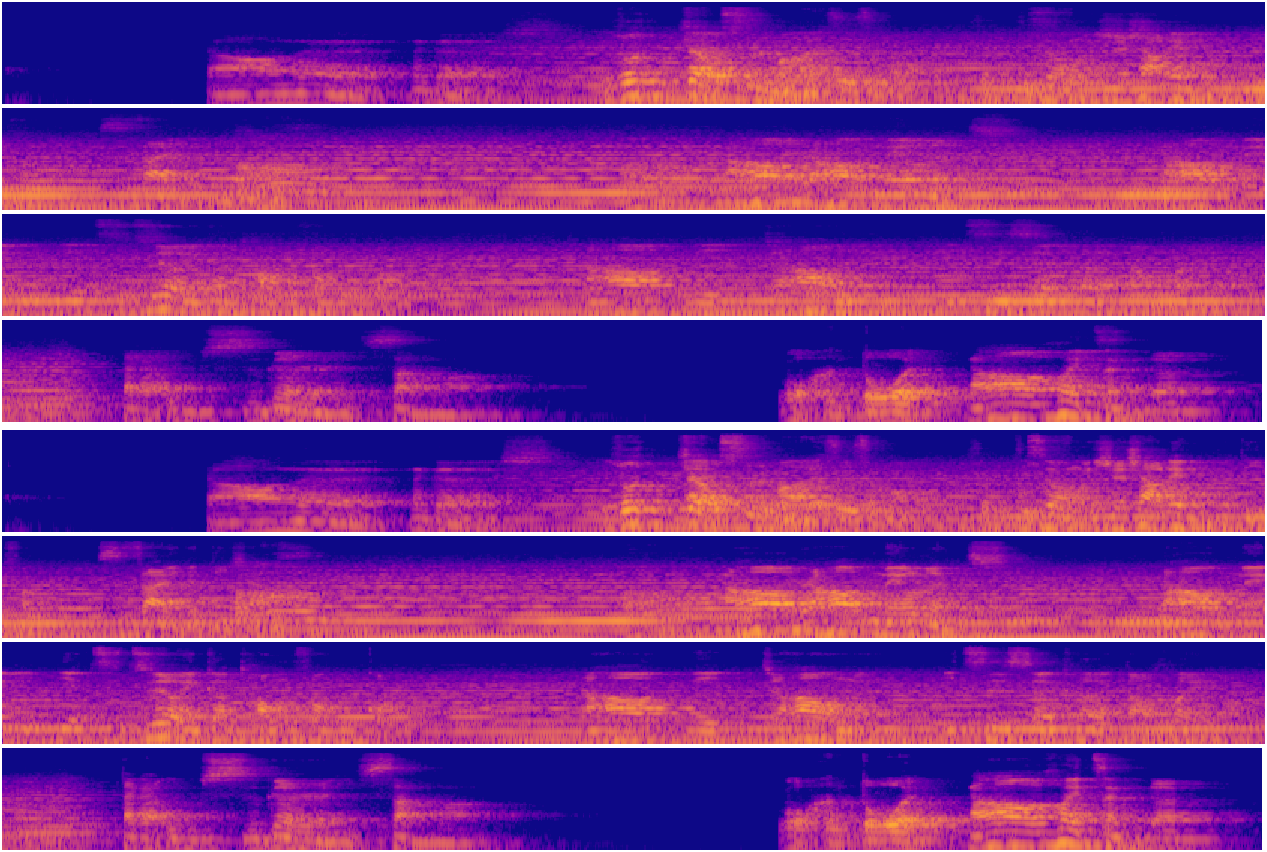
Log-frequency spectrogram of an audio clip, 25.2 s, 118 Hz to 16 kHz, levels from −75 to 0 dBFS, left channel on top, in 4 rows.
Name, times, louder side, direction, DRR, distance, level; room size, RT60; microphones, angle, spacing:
voice 1, 1.0-2.8 3.4-3.6 5.1-7.7 9.9-11.4 12.1-14.7 15.5-21.4 23.8-24.8, right 3 dB, 80° right, 6 dB, 0.7 m, -28 dB
sound 1, 2.3-19.3, left 1 dB, 10° left, 1.2 m, -29 dB
voice 2, 3.0-5.3 7.5-8.0 9.4-10.2 22.8-23.6, right 1 dB, 65° right, 0 dB, 1.5 m, -27 dB
10.0 x 8.9 x 2.5 m, 1.1 s
head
